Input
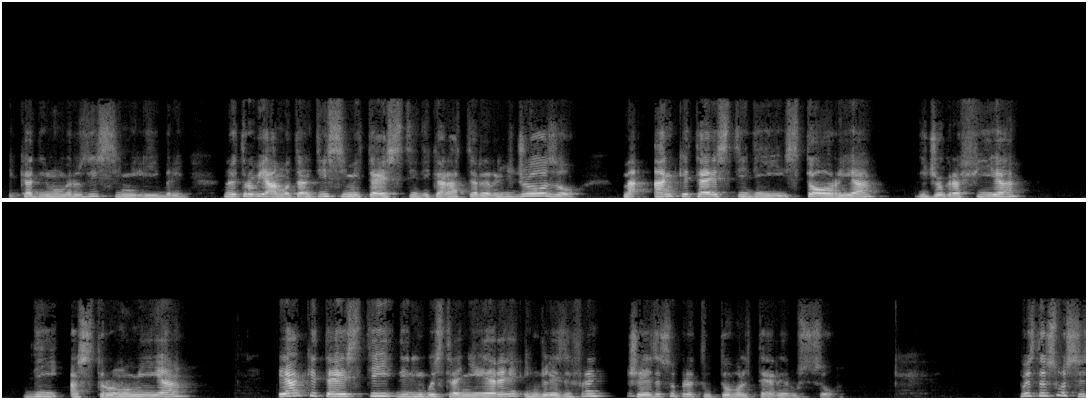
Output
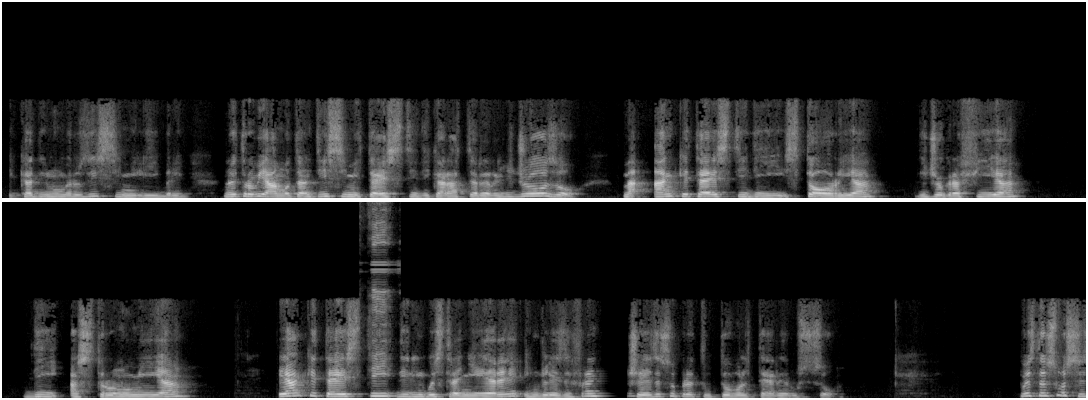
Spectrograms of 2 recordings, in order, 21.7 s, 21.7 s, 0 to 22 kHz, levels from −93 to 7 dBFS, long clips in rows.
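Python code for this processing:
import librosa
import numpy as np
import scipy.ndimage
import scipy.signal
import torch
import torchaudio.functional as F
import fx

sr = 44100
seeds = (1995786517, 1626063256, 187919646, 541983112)

y = fx.resample_bad(x, sr, factor=3, down='filtered', up='hold', at=(14.41, 14.82))
y = scipy.signal.sosfilt(scipy.signal.butter(2, 120.0, 'highpass', fs=sr, output='sos'), y)
y = fx.high_shelf(y, sr, hz=7100.0, db=9.5)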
